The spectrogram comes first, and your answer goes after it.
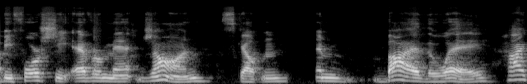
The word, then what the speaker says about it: Skelton: I was saying the Skeleton brothers.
